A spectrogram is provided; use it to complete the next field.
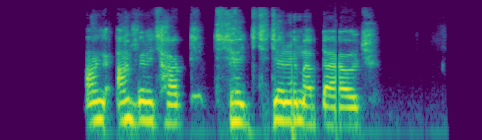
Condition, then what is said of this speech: Down syndrome. Plus, he's just easy to talk to, even if he's a little bit hard to understand at first.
